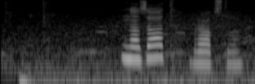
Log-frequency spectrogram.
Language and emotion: Russian, sad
